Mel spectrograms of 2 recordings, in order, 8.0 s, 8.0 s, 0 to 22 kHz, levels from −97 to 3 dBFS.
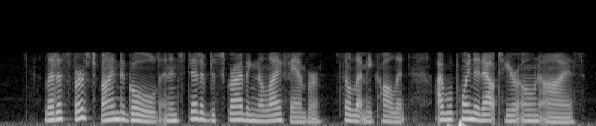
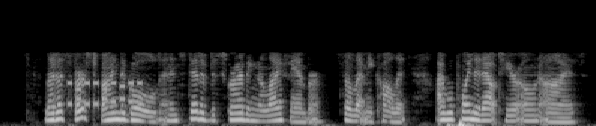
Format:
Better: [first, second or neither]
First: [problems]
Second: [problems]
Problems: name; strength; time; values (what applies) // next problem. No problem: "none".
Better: first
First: none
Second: noise reduction (classical method WPE with log-MMSE)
